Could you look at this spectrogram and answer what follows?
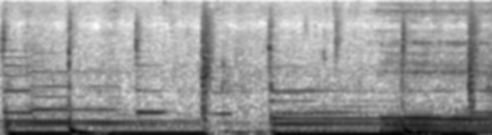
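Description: Light drizzle falls while the sun is out, a steady soft patter of rain over a constant tonal background hum, briefly dipping before resuming.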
